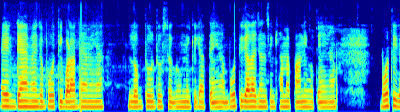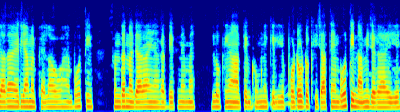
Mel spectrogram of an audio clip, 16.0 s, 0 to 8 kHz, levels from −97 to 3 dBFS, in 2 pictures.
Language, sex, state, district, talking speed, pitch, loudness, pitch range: Hindi, male, Jharkhand, Jamtara, 230 wpm, 145 Hz, -22 LUFS, 140-150 Hz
